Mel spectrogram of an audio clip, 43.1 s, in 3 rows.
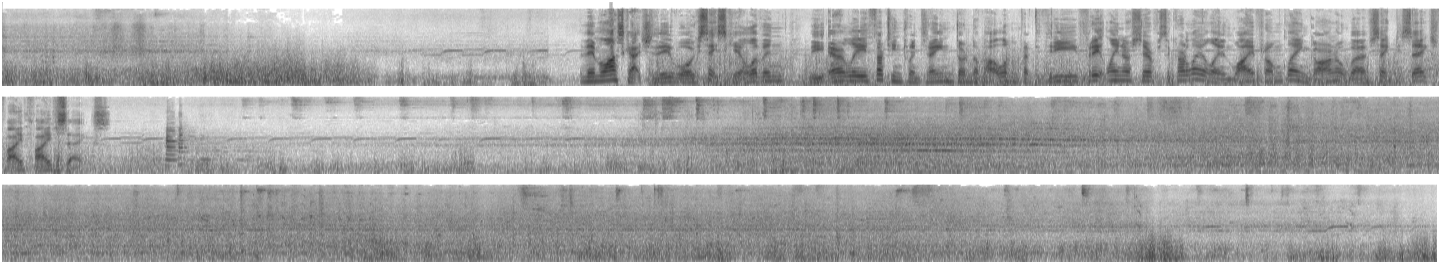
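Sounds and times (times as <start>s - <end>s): train wheels rumbling: 0.0s - 5.5s, 15.5s - 43.0s
diesel locomotive engine: 0.0s - 43.0s
wheels clattering over rails: 20.7s - 41.6s.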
